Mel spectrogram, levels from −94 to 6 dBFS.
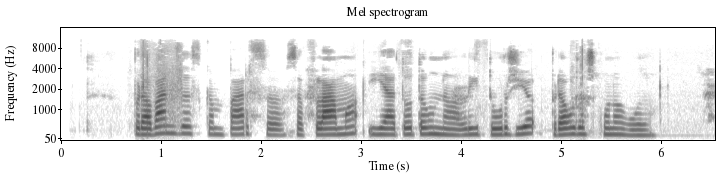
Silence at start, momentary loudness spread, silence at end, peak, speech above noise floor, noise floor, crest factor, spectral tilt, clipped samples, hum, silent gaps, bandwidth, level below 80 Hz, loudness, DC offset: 0.75 s; 12 LU; 0 s; -12 dBFS; 33 dB; -66 dBFS; 22 dB; -4 dB/octave; under 0.1%; none; none; 11 kHz; -86 dBFS; -33 LUFS; under 0.1%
